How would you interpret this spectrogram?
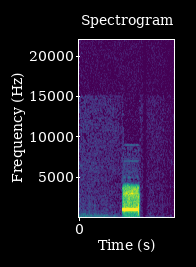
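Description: A single steady electronic beep, a clear mid-high tone lasting about a quarter second, alone in silence: an answering machine's prompt tone to leave a message.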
